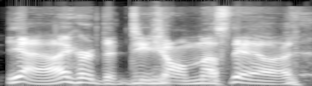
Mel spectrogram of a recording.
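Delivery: loud, hammed-up French accent. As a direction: join in with a big mock French accent. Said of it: "Where's the French accent".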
